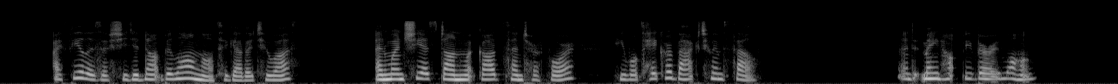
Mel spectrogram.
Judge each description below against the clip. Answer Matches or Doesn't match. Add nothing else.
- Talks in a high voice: Matches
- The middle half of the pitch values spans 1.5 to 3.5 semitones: Matches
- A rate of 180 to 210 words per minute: Matches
